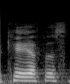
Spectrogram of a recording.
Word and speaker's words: Caiaphas: Get his name right. C-A-I-A-P-H-A-S, Caiaphas next.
